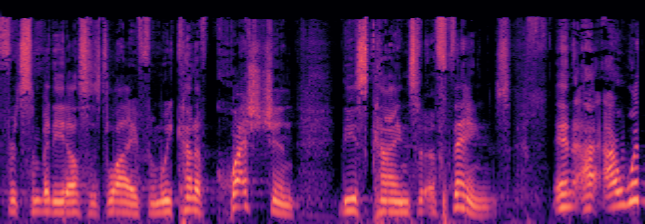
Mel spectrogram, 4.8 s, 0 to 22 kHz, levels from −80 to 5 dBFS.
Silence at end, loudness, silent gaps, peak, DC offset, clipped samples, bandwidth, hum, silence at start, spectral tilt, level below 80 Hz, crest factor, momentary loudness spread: 0 s; -18 LUFS; none; -2 dBFS; under 0.1%; under 0.1%; 17 kHz; none; 0 s; -3.5 dB/octave; -46 dBFS; 16 dB; 9 LU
